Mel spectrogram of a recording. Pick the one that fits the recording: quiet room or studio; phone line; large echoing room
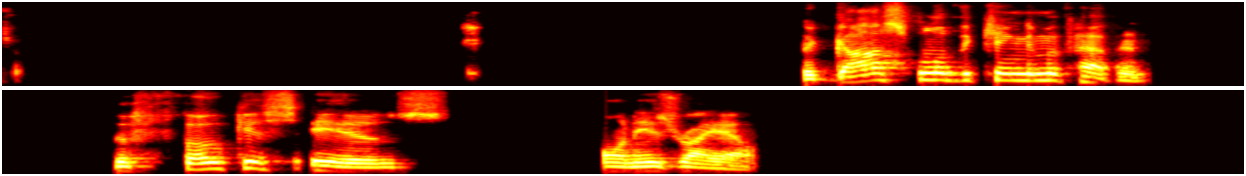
large echoing room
